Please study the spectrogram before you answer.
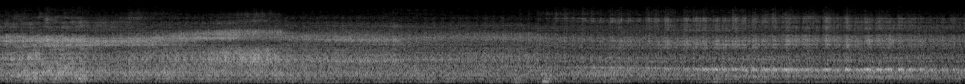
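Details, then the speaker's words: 2015 Subaru Forester restarted after belt refit: high whine drifting in pitch then settling to lower steady tone, intermittent; mechanic doubts it's engine, guesses transmission oil pump chain transfer gear bearing failing; unconfirmed. "I think the chain the chain for the transmission oil pump might have a a bearing on the transfer gear that's going out"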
